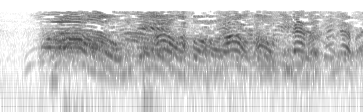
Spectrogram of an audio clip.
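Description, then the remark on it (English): A crowd breaks into a loud, overlapping murmur of many voices reacting at once to the announcement in a random drawing that College Park, Maryland was eliminated, sustained for several seconds with shifting chatter and a few raised exclamations. “I will never understand crowds.”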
